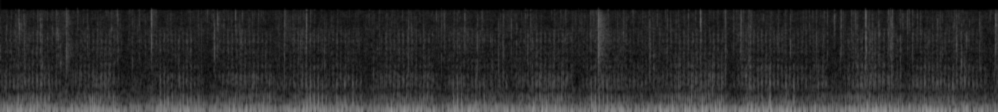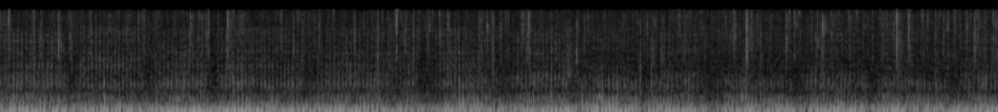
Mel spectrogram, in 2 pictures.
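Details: Long stretch of a cat's unbroken, low vibrating purr with a gentle in-out breathing pulse, layered with the crackling and popping of a cozy fireplace, offered as soothing sound for insomnia and relaxation.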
